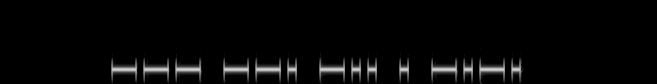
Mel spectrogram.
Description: Morse code, heard as a keyed tone, about 15 wpm, 700 Hz. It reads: OGDEC
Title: Code Groups - 5 Letters - 15wpm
